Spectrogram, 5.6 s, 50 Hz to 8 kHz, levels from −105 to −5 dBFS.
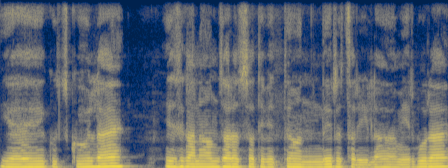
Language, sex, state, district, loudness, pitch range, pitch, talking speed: Hindi, male, Uttar Pradesh, Hamirpur, -16 LUFS, 125-135 Hz, 130 Hz, 130 wpm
